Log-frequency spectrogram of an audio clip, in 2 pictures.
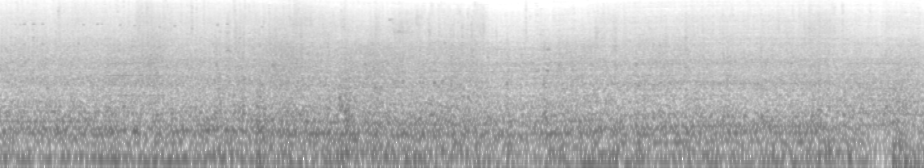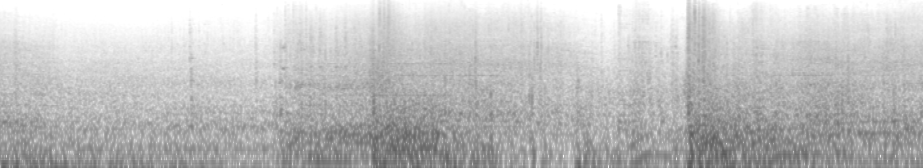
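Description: A tank's engine rumbles as it drives on its tracks.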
